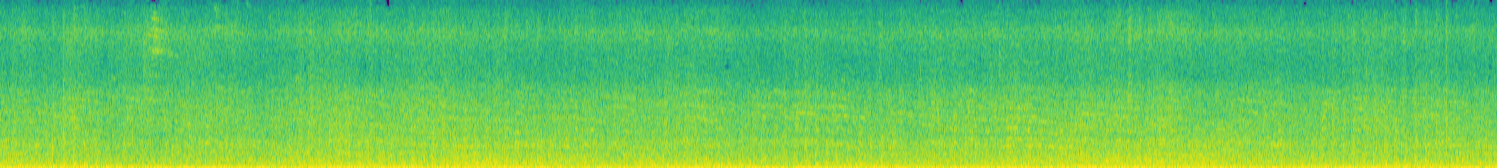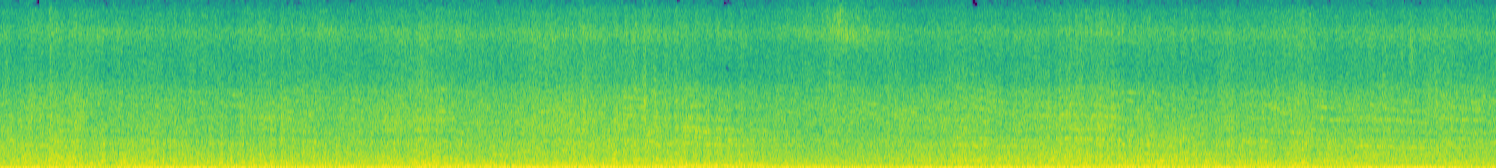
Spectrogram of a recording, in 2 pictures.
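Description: Freight train rolling past with a steady, loud rumble of wheels on rail.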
